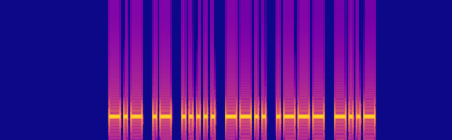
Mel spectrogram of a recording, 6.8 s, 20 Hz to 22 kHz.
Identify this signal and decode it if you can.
Morse code, heard as a keyed tone, about 22 wpm, 700 Hz. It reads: KA5ZJX
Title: USA Call Signs - 6 Characters - Repeated 3x - 22wpm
